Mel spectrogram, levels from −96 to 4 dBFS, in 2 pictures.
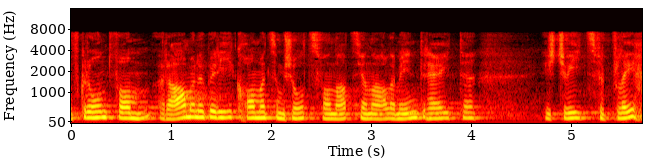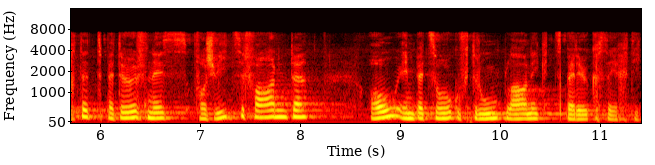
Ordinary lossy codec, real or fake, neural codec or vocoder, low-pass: none; real; none; 7.2 kHz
